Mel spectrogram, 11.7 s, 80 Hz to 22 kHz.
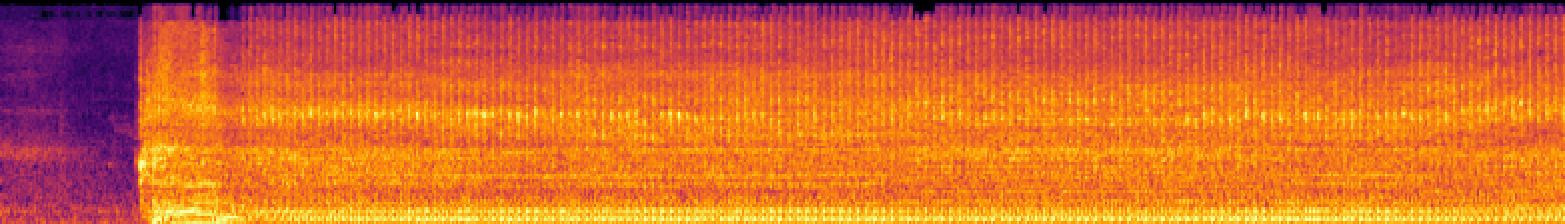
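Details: Honda FG110 after fixing a bad carb with stuck diaphragm/needle that leaked fuel into the crank, no choke: cranks and catches in about a second, even fairly fast idle, no hunting or misfire; slight white smoke, a tad rich.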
